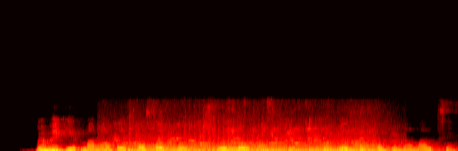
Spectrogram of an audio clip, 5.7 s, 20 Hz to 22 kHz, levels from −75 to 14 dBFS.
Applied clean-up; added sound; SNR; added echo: none; Race car, auto racing / Engine starting; 1 dB; reverberation time 0.9 s.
